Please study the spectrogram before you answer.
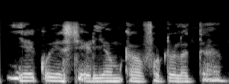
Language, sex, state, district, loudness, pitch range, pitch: Hindi, male, Chhattisgarh, Korba, -12 LUFS, 145-165 Hz, 150 Hz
